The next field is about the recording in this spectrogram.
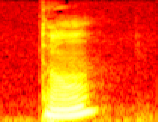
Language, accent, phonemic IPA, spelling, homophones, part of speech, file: French, France, /tɑ̃/, tant, tan / tans / taon / temps, adverb, Fr-tant.ogg
- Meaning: 1. so much 2. so many 3. both ... and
